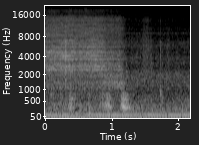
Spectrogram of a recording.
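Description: Steam wand on a Bellman CX25-P stovetop espresso maker, used inside a VW California campervan, gives a steady soft hiss as it starts to steam, quiet and close with a few faint knocks.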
